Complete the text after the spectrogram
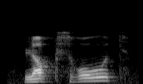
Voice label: "lachsrot", alsace; vin; rose saumon

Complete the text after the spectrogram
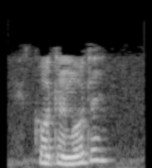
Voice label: "kuttelmuttel", alsace

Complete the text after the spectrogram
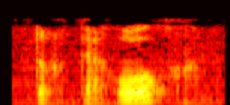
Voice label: "geruch", alsace; vin; l’odorat

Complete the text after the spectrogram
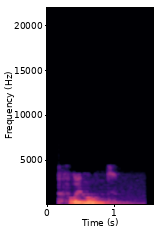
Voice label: "vollmond", alsace; meteo

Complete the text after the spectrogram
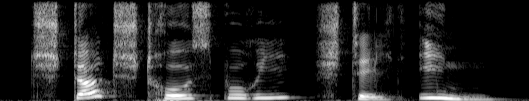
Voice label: "stadt", alsace

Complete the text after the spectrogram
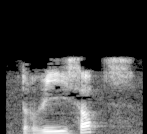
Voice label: "wisatz", alsace; vin; tartre

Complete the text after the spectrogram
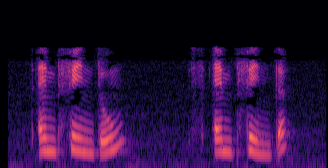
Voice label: "empfindung", Bas Rhin; vin; sensation

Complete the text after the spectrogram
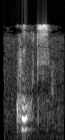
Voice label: "kurz", Bas Rhin; vin; court

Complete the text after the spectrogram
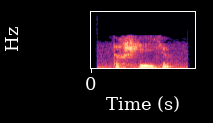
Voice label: "schleje", alsace

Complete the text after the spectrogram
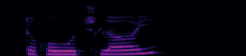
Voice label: "rotschlaa", alsace

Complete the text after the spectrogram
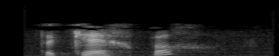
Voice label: "kerper", Bas Rhin; vin; texture

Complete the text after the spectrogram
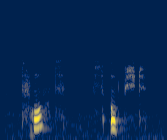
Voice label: "obscht", Bas Rhin; fruit; vin

